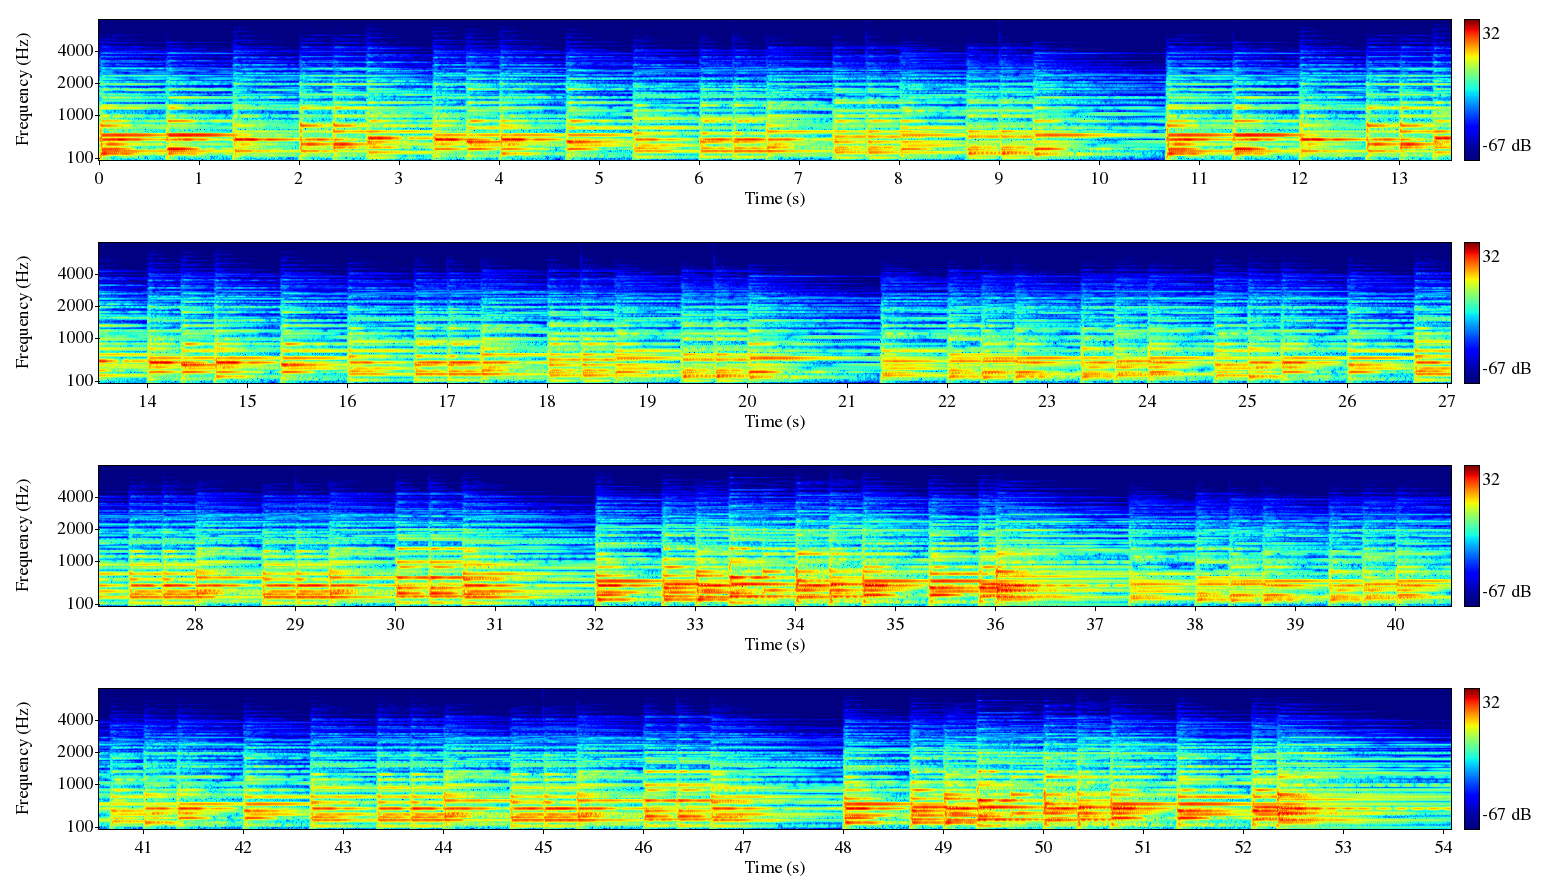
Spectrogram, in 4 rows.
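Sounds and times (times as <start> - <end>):
piano: 0.0 - 54.0.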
